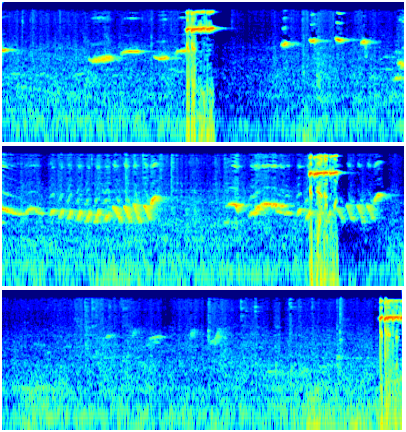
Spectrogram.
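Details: Young blue-crowned hanging parrot calling, recorded as a lure. Piercing high shrill notes repeat roughly every five seconds, separated by softer chattering, twittering and whistled notes.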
